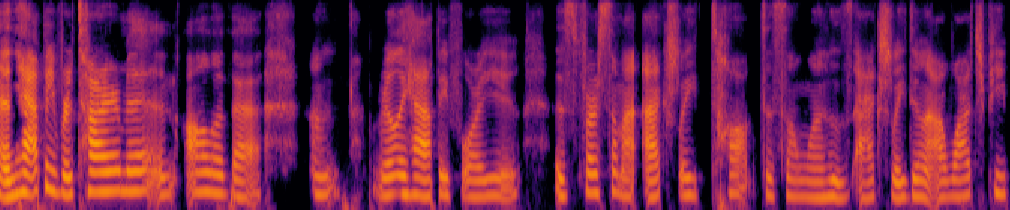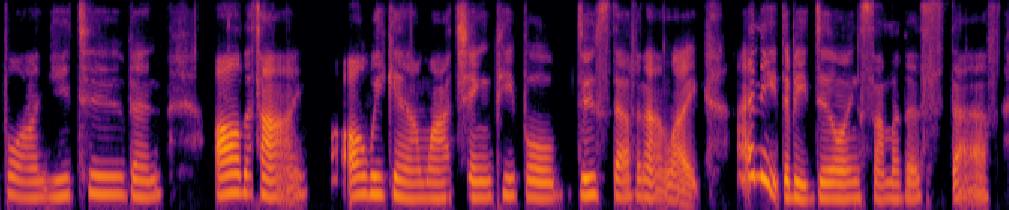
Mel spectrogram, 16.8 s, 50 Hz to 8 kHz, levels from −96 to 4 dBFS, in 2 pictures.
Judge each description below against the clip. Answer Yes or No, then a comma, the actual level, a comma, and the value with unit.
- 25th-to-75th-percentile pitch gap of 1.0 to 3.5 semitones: Yes, average, 2.9 semitones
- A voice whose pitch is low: No, high, 195 Hz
